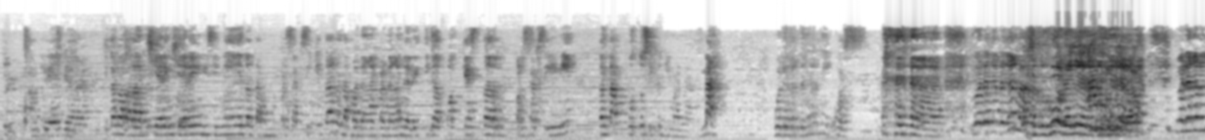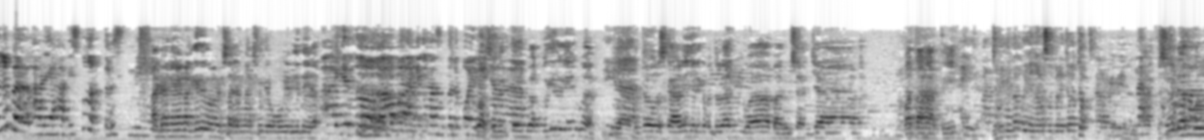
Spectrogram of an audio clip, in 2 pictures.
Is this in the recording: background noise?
yes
